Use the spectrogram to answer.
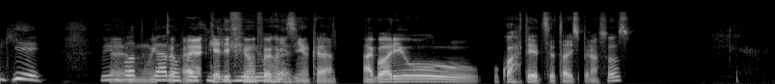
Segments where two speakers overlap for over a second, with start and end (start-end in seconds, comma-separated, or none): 1.1-3.0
